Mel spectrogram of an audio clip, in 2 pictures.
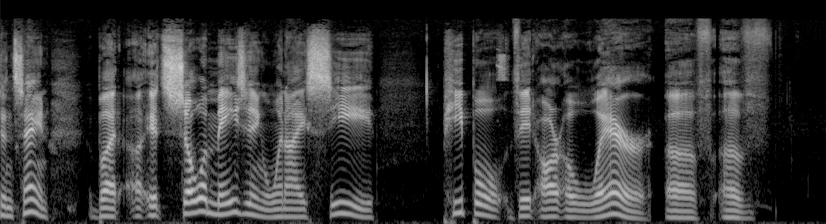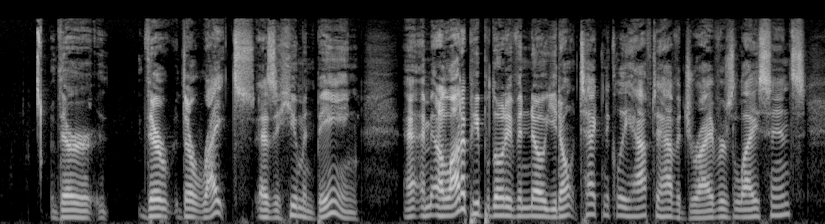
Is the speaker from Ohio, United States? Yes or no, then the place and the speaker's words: no; Los Angeles, California, United States; growing up in Los Angeles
